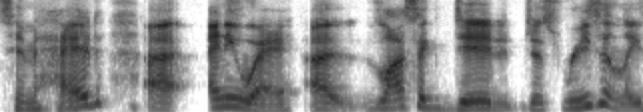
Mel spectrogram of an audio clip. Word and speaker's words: Tim Heed: sustainable from Vlasic or Tim Heed, or as I think our Swedish friends have told us, it's pronounced Tim Head.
